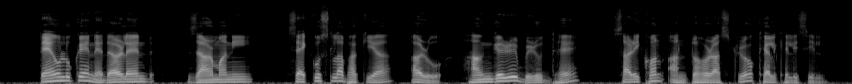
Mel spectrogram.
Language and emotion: Assamese, neutral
